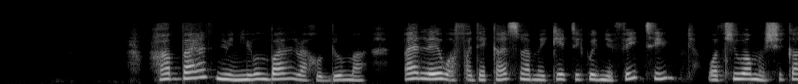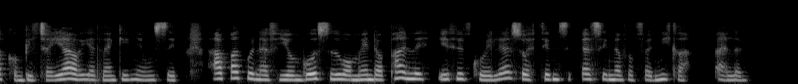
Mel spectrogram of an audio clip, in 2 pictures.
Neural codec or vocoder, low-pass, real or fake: codec, 16 kHz in and 24 kHz out, 0.6 kbps, FocalCodec, streaming, 2048 codes; 7.2 kHz; fake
